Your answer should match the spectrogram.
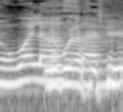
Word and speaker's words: Wolof: Donc, ça permet aux enfants de sympathiser avec plus que d'une culture, parce que quand tu parles différentes cultures, tu dis, tu parlais le Zolof, toi. – Le Wolof. – Excuse-moi, pardon.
